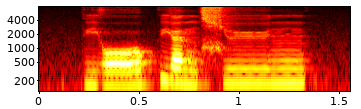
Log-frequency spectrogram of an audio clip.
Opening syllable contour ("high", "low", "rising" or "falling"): rising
